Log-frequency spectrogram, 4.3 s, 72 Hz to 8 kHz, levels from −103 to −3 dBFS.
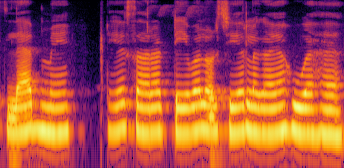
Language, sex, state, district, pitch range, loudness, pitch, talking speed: Hindi, female, Jharkhand, Garhwa, 190-205 Hz, -13 LUFS, 200 Hz, 155 wpm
